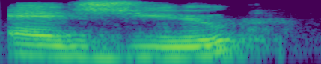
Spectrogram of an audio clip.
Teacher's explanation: a gente ganhou aí um som de J nesse S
